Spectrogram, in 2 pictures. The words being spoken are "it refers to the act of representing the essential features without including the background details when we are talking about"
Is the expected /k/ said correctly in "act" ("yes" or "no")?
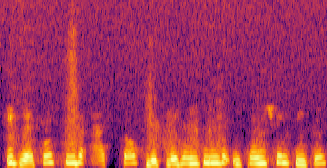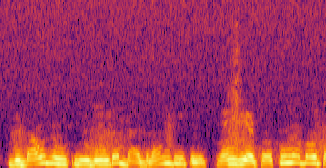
yes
